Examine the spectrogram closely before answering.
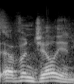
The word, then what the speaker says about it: Evangelion: Japanese pronunciation for Evangelion. It's Evangelion, dude.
